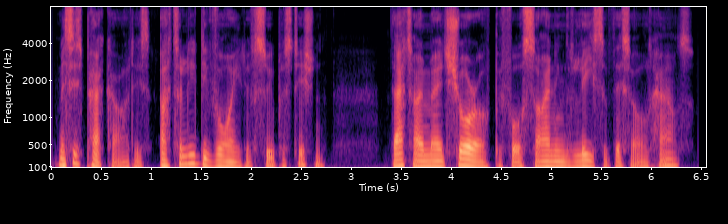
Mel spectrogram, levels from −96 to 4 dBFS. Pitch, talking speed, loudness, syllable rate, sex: 105 Hz, 185 wpm, -21 LUFS, 5.8 syllables/s, male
